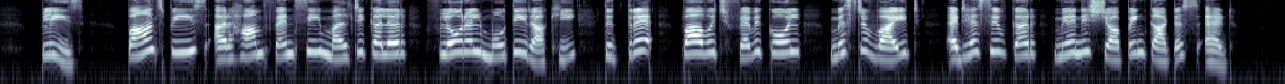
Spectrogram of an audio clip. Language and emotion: Kashmiri, neutral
